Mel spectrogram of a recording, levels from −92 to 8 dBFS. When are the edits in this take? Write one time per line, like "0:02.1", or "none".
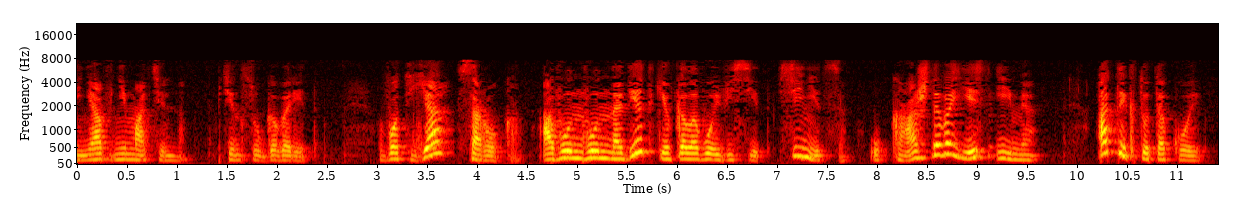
0:01.4
0:03.8
0:04.5
0:05.1
0:05.9
0:07.8
0:09.1

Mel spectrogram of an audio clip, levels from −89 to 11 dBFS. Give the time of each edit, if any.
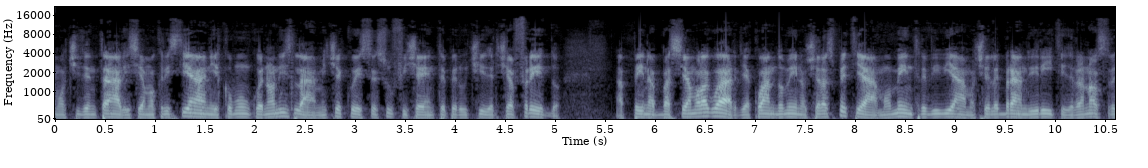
none

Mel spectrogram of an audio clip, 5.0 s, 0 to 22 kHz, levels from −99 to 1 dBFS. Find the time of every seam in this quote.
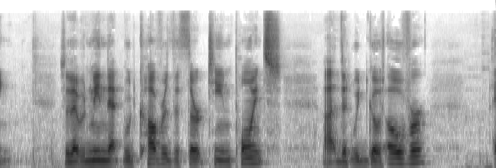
0:01.2
0:03.5
0:03.8

